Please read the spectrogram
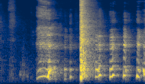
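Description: A person laughing in quick short bursts, set off by a sharp cough-like burst about a second in.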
